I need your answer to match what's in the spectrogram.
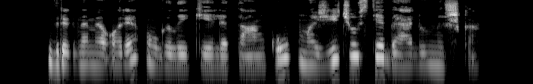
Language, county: Lithuanian, Utena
